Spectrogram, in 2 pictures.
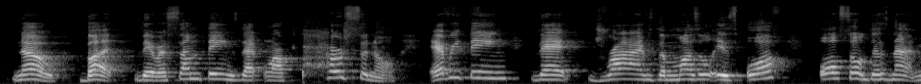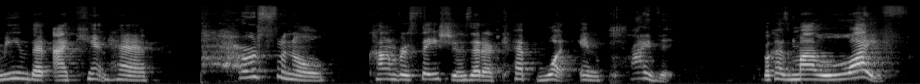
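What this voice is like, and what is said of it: Preacher-style delivery. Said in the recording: “Are you using your preacher voice?”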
